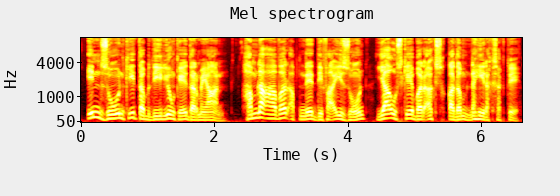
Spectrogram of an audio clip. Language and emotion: Urdu, neutral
